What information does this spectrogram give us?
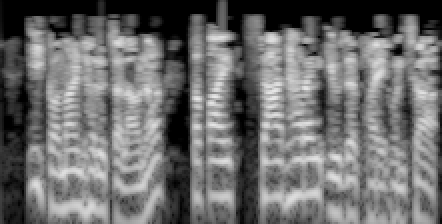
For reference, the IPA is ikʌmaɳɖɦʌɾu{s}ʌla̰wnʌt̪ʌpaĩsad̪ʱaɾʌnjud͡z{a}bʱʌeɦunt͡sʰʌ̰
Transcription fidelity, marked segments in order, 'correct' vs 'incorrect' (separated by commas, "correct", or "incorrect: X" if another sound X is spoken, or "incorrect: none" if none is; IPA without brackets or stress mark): incorrect: t͡s, incorrect: ʌ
